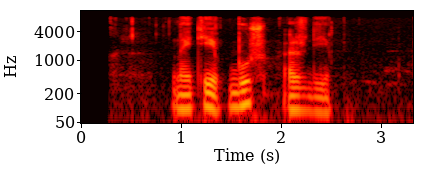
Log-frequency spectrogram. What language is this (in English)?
Russian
